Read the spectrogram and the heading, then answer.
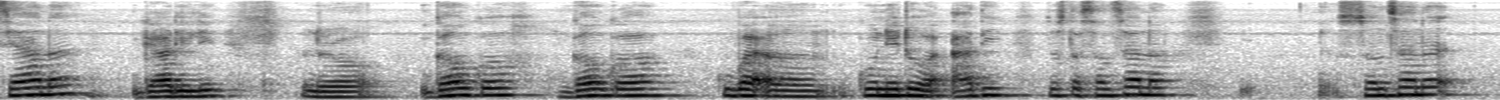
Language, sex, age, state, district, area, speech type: Nepali, male, 18-30, West Bengal, Darjeeling, rural, spontaneous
